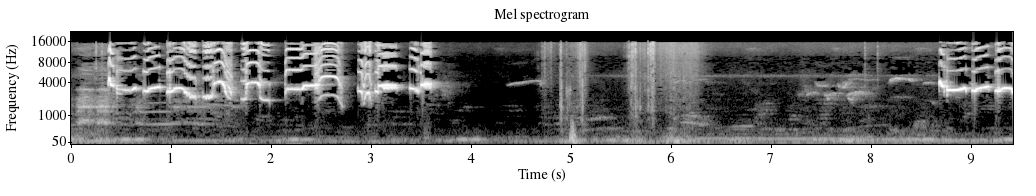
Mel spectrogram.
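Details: Oriental magpie-robin (kacer) song played to prompt a reluctant caged bird to sing: rapid, varied whistled phrases with sharp sweeps for over three seconds, a pause with low hum, then singing resumes.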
